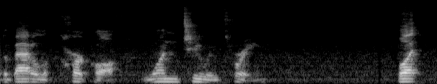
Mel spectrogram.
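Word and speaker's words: Kharkov: called the battle of karkov one two and three but that name is slightly misleading because that's the russian pronounce pronouncing of that city's name um although to be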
